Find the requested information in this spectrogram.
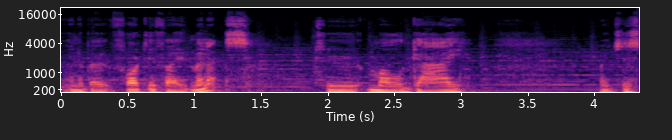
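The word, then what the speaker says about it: Milngavie: Anyway, we're going to head off in about 45 minutes to Mulgai, which is spelled Milan Gabi, but pronounced Mulgai.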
